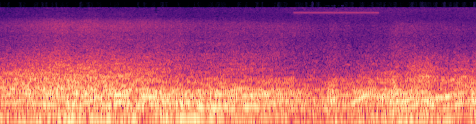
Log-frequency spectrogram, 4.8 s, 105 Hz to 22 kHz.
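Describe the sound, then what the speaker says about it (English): IMCA Late Model race cars pulling away at the start of a heat race at Off Road Speedway, a loud, steady, blended engine roar from a distance with no talk. "Heat race number 2 in your IMCA Late Models"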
